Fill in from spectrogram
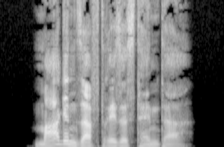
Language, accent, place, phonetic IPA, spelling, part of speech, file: German, Germany, Berlin, [ˈmaːɡn̩zaftʁezɪsˌtɛntɐ], magensaftresistenter, adjective, De-magensaftresistenter.ogg
- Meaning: inflection of magensaftresistent: 1. strong/mixed nominative masculine singular 2. strong genitive/dative feminine singular 3. strong genitive plural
